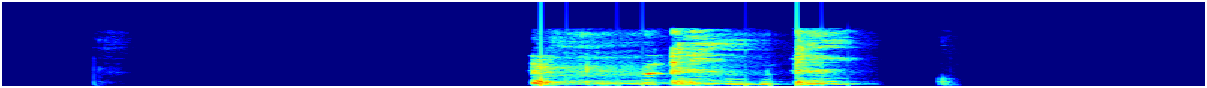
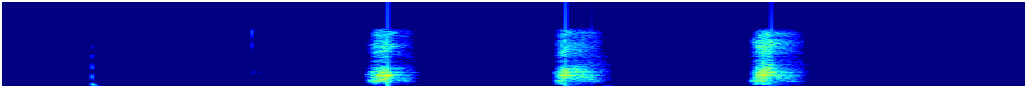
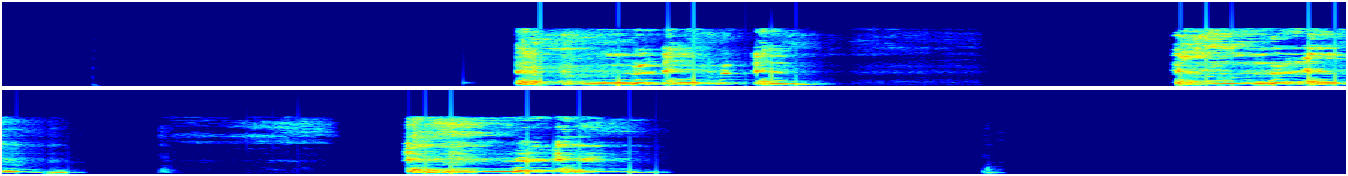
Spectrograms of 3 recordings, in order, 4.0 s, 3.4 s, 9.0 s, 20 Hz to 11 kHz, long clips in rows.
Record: {
  "cough_length": "4.0 s",
  "cough_amplitude": 27787,
  "cough_signal_mean_std_ratio": 0.32,
  "exhalation_length": "3.4 s",
  "exhalation_amplitude": 7280,
  "exhalation_signal_mean_std_ratio": 0.21,
  "three_cough_length": "9.0 s",
  "three_cough_amplitude": 32767,
  "three_cough_signal_mean_std_ratio": 0.4,
  "survey_phase": "beta (2021-08-13 to 2022-03-07)",
  "age": "18-44",
  "gender": "Female",
  "wearing_mask": "No",
  "symptom_cough_any": true,
  "symptom_runny_or_blocked_nose": true,
  "symptom_fatigue": true,
  "symptom_onset": "10 days",
  "smoker_status": "Never smoked",
  "respiratory_condition_asthma": false,
  "respiratory_condition_other": false,
  "recruitment_source": "REACT",
  "submission_delay": "3 days",
  "covid_test_result": "Negative",
  "covid_test_method": "RT-qPCR",
  "influenza_a_test_result": "Negative",
  "influenza_b_test_result": "Negative"
}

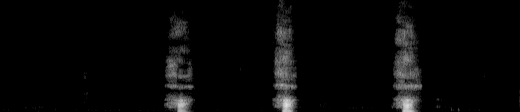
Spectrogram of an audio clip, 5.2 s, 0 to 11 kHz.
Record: {
  "exhalation_length": "5.2 s",
  "exhalation_amplitude": 29916,
  "exhalation_signal_mean_std_ratio": 0.18,
  "survey_phase": "beta (2021-08-13 to 2022-03-07)",
  "age": "45-64",
  "gender": "Male",
  "wearing_mask": "No",
  "symptom_new_continuous_cough": true,
  "symptom_runny_or_blocked_nose": true,
  "symptom_shortness_of_breath": true,
  "symptom_sore_throat": true,
  "symptom_fatigue": true,
  "symptom_headache": true,
  "symptom_change_to_sense_of_smell_or_taste": true,
  "symptom_onset": "3 days",
  "smoker_status": "Never smoked",
  "respiratory_condition_asthma": false,
  "respiratory_condition_other": false,
  "recruitment_source": "Test and Trace",
  "submission_delay": "1 day",
  "covid_test_result": "Positive",
  "covid_test_method": "ePCR"
}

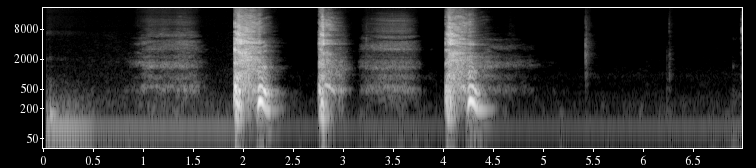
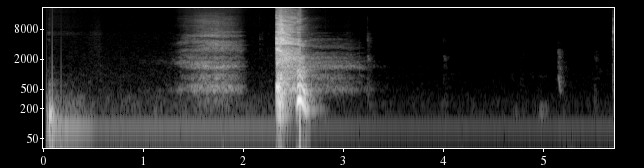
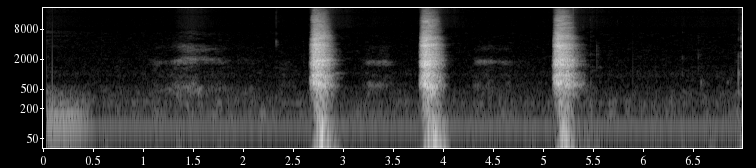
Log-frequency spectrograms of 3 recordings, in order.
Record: {
  "three_cough_length": "7.0 s",
  "three_cough_amplitude": 32768,
  "three_cough_signal_mean_std_ratio": 0.27,
  "cough_length": "5.7 s",
  "cough_amplitude": 32768,
  "cough_signal_mean_std_ratio": 0.2,
  "exhalation_length": "7.0 s",
  "exhalation_amplitude": 27483,
  "exhalation_signal_mean_std_ratio": 0.23,
  "survey_phase": "beta (2021-08-13 to 2022-03-07)",
  "age": "18-44",
  "gender": "Female",
  "wearing_mask": "No",
  "symptom_cough_any": true,
  "symptom_runny_or_blocked_nose": true,
  "symptom_sore_throat": true,
  "symptom_abdominal_pain": true,
  "symptom_fatigue": true,
  "symptom_headache": true,
  "symptom_other": true,
  "symptom_onset": "4 days",
  "smoker_status": "Never smoked",
  "respiratory_condition_asthma": false,
  "respiratory_condition_other": false,
  "recruitment_source": "Test and Trace",
  "submission_delay": "1 day",
  "covid_test_result": "Positive",
  "covid_test_method": "RT-qPCR",
  "covid_ct_value": 14.9,
  "covid_ct_gene": "ORF1ab gene",
  "covid_ct_mean": 15.2,
  "covid_viral_load": "11000000 copies/ml",
  "covid_viral_load_category": "High viral load (>1M copies/ml)"
}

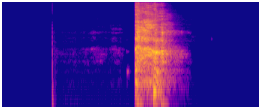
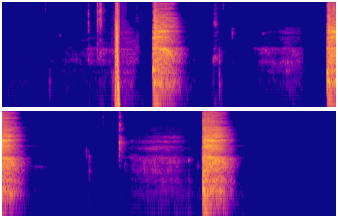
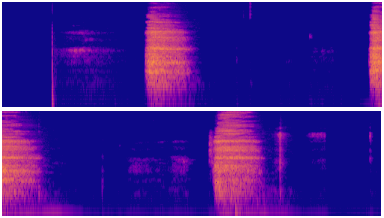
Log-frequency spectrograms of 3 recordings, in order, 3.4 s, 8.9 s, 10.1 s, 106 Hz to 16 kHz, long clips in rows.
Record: {
  "cough_length": "3.4 s",
  "cough_amplitude": 32634,
  "cough_signal_mean_std_ratio": 0.29,
  "three_cough_length": "8.9 s",
  "three_cough_amplitude": 32768,
  "three_cough_signal_mean_std_ratio": 0.26,
  "exhalation_length": "10.1 s",
  "exhalation_amplitude": 10031,
  "exhalation_signal_mean_std_ratio": 0.31,
  "survey_phase": "alpha (2021-03-01 to 2021-08-12)",
  "age": "18-44",
  "gender": "Male",
  "wearing_mask": "No",
  "symptom_none": true,
  "smoker_status": "Ex-smoker",
  "respiratory_condition_asthma": false,
  "respiratory_condition_other": false,
  "recruitment_source": "REACT",
  "submission_delay": "1 day",
  "covid_test_result": "Negative",
  "covid_test_method": "RT-qPCR"
}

